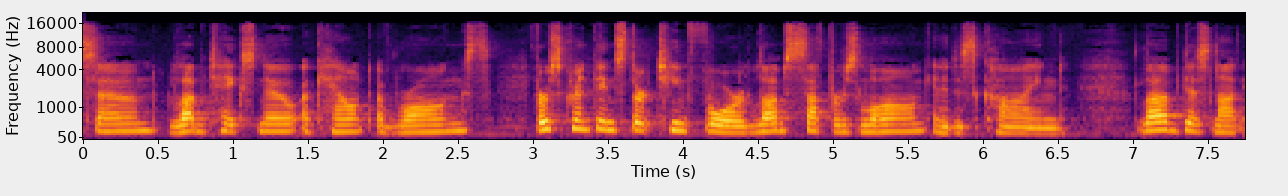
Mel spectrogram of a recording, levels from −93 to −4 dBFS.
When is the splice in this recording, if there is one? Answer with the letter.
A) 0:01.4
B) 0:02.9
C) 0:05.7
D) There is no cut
B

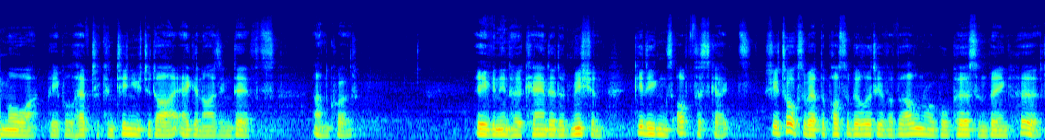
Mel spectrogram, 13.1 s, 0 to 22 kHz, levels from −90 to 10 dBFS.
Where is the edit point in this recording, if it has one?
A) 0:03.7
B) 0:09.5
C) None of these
B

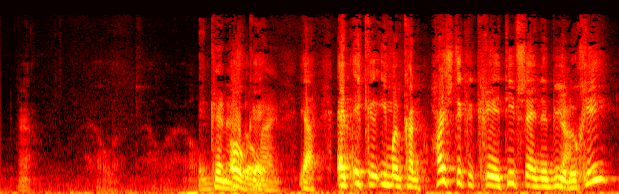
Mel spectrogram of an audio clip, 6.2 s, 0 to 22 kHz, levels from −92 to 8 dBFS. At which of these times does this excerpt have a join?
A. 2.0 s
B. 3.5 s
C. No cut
A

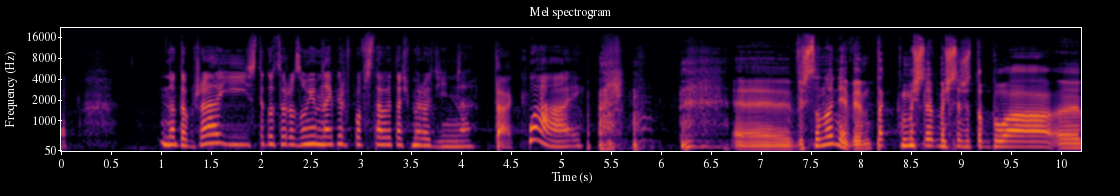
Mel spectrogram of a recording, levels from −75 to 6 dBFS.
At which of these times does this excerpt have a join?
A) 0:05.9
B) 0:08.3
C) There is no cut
C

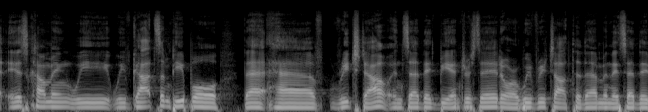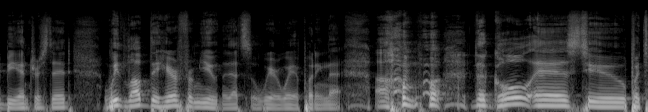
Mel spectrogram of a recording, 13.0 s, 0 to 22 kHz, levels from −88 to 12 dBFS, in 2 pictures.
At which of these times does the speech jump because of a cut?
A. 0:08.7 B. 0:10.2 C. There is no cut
A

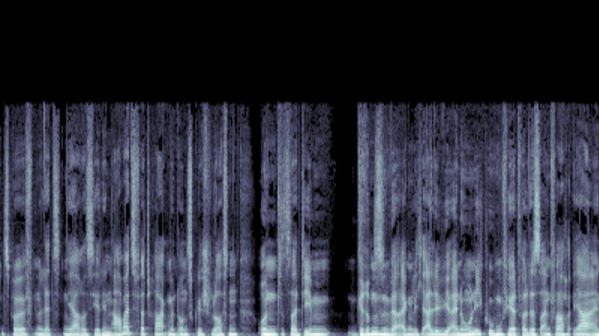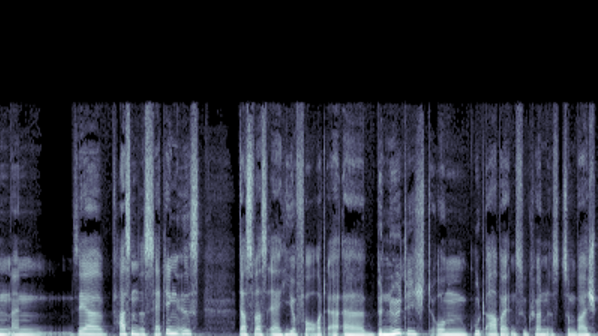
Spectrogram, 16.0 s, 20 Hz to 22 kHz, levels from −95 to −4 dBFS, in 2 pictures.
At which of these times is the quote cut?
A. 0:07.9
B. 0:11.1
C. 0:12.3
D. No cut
B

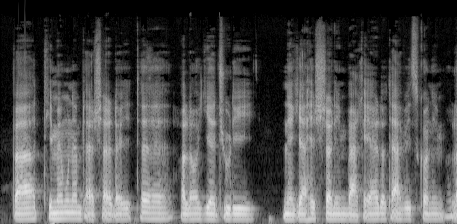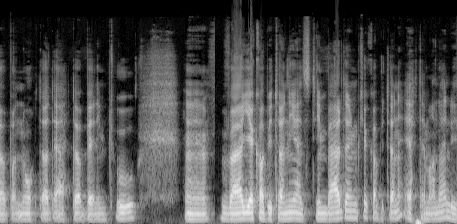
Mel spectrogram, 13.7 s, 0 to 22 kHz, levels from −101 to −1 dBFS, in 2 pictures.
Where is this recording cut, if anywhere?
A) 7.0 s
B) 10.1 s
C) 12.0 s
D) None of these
B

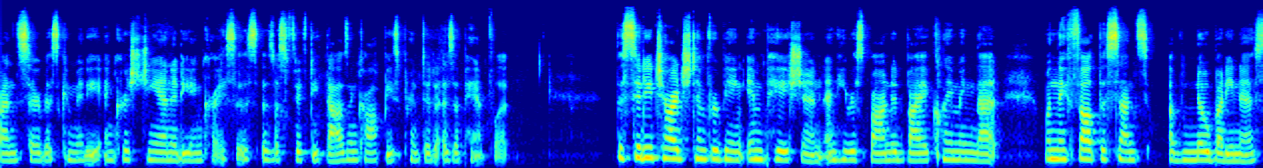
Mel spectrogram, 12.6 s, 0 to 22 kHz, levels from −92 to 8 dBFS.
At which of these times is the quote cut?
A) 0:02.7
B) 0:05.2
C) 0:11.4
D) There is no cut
A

